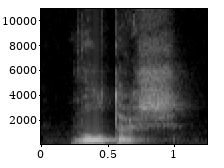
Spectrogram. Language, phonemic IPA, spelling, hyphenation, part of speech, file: Dutch, /ˈʋɔl.tərs/, Wolters, Wol‧ters, proper noun, Nl-Wolters.ogg
- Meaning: a surname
